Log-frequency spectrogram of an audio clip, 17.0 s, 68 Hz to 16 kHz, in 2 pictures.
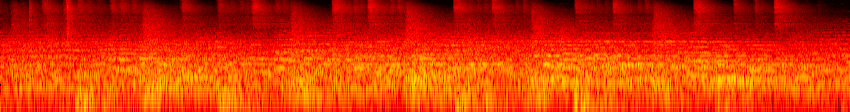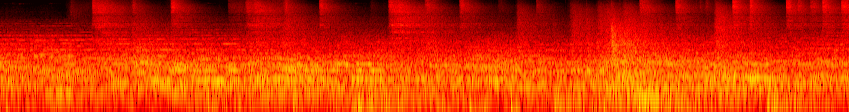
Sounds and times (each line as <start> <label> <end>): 0.0 Tuning from two bands rehearsing 16.9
